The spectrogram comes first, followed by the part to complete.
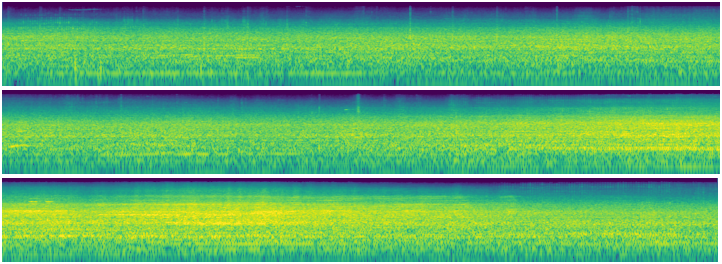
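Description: The ferry Blue Star Paros manoeuvring into harbour: a steady roar of its engines and propeller wash. It grows louder over the second half as the ship draws level, then eases slightly near the end.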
